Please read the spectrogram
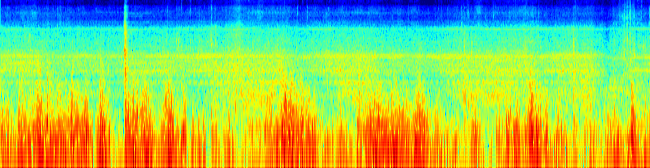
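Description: Wind buffeting the action camera's microphone in uneven gusts, over a steady faint hum, with one sharp click about two and a half seconds in.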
